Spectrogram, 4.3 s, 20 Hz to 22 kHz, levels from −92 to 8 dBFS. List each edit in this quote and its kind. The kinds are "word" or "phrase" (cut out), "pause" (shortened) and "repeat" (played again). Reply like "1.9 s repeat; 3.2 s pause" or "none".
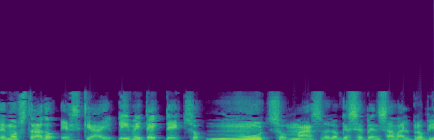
1.2 s word; 1.6 s word; 3.2 s word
